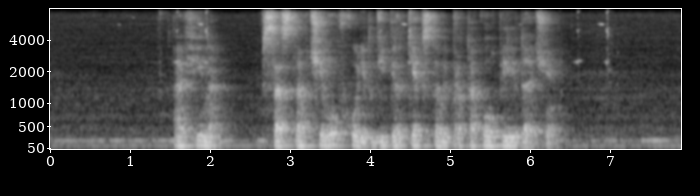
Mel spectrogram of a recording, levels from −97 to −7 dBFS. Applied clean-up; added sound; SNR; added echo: none; Squeak / Dishes, pots, and pans; 17 dB; reverberation time 0.5 s.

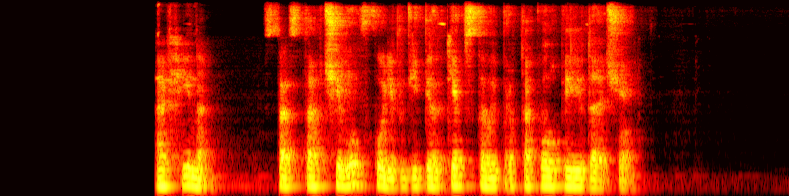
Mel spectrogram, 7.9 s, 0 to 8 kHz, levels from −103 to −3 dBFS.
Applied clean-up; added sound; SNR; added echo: neural mask model DeepFilterNet 3.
